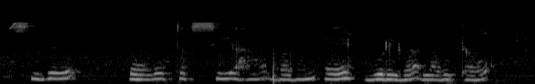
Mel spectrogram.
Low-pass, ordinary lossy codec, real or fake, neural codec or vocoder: 7.2 kHz; AAC, 48 kbps; real; none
